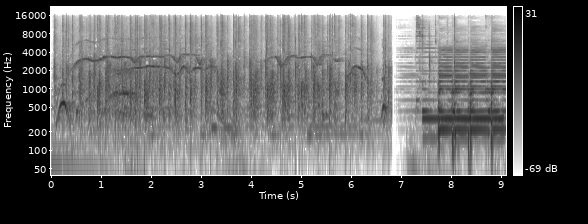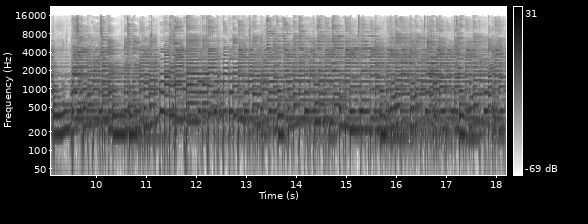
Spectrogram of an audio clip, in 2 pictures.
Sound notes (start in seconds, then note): 0.0 applause; 8.1 band Warms Up with Background Chatter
